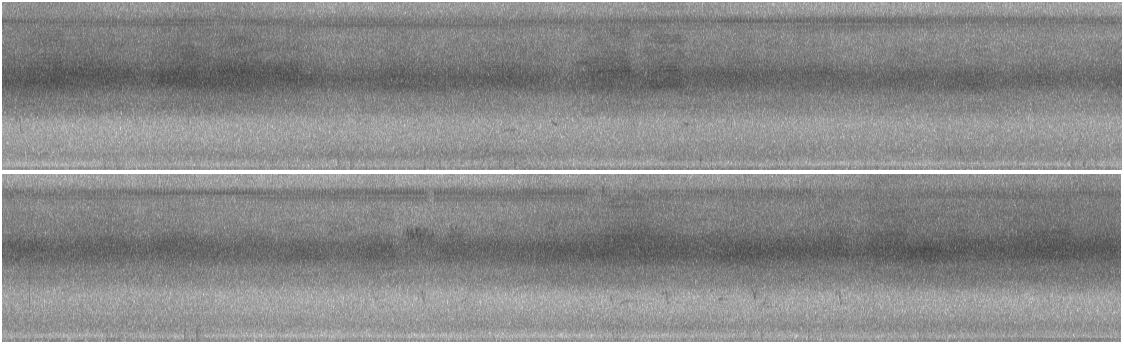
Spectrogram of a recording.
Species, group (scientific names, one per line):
Magicicada tredecassini
Cicadidae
